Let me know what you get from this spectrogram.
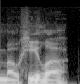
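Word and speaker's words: MOHELA: Thank you for pronouncing Mohila correctly.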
